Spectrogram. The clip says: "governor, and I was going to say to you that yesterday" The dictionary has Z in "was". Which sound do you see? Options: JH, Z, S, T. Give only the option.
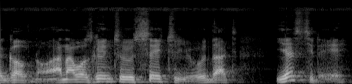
Z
